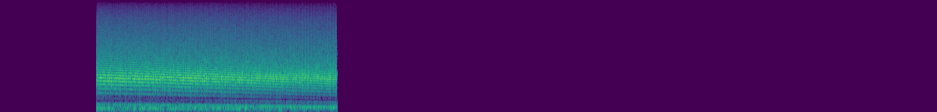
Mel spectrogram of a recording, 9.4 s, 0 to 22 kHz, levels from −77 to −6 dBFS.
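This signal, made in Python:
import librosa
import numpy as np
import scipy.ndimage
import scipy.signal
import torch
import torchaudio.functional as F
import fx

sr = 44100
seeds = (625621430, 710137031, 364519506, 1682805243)

y = fx.engine_four_rev(sr, seeds[0], length_s=2.4, rpm=5800, resonances_hz=(94.0, 1300.0), end_rpm=3700)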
